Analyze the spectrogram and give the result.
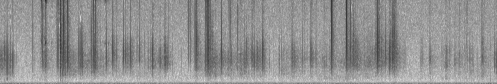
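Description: Fingertips scoop and roll small solid steel pachinko balls on black velvet, so they clink together in a quiet, steady stream of bright, short ticks and rattles. The clinks die away almost instantly over a faint constant low hum.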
